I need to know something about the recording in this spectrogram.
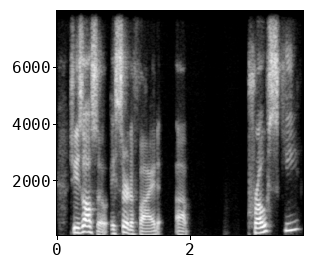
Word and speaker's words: Prosci: She is also a certified ProSci. How did you pronounce that, Carol? ProSci, thank you.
